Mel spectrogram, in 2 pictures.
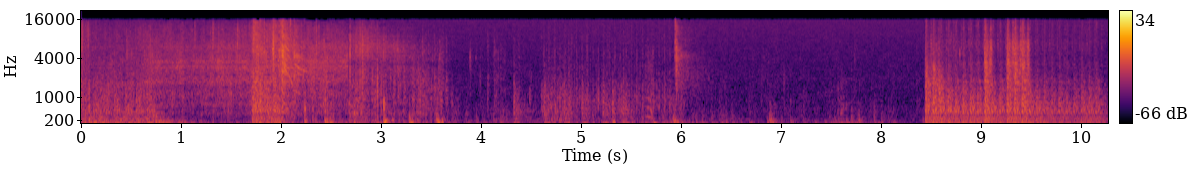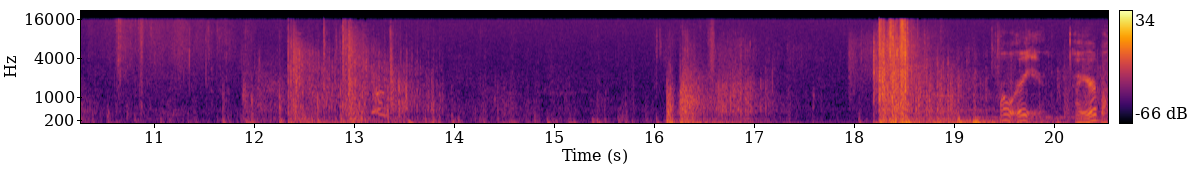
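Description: A rifle fires rapid bursts at close range.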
